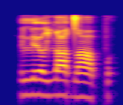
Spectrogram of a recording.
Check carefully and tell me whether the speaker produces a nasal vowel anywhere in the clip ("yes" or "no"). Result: no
